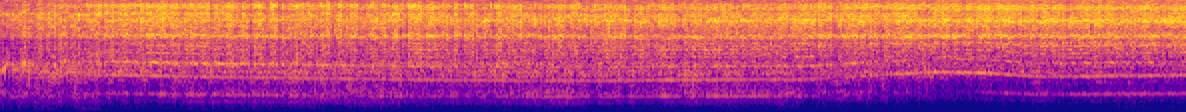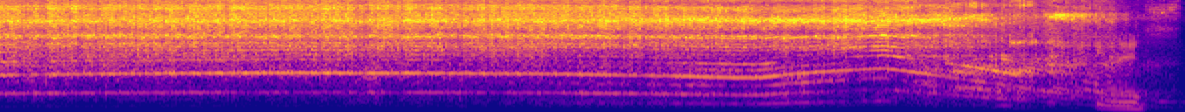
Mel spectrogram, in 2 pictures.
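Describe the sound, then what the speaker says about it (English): A power drill whirs continuously at a steady high pitch, shifting slightly in speed midway, then cuts off abruptly at the end, its bit slipping in the chuck. "The drill bit is totally slipping."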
